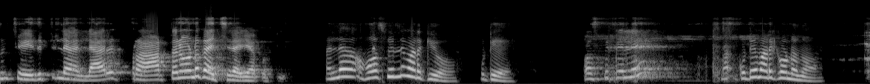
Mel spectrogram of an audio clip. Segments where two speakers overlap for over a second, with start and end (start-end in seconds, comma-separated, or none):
none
